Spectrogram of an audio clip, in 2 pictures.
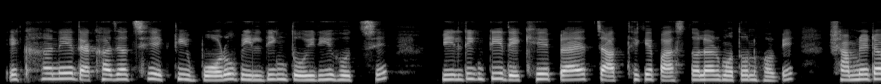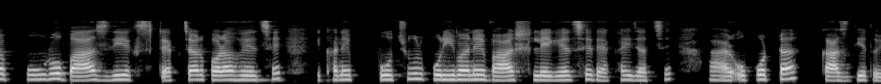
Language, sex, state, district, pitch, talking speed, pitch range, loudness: Bengali, female, West Bengal, North 24 Parganas, 220 Hz, 120 wpm, 205-235 Hz, -17 LUFS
